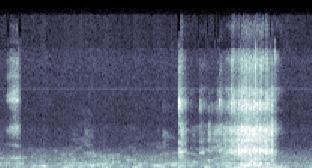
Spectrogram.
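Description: A sewing machine runs briefly while stitching maxi dress fabric, a soft, quiet whir that swells into a short, brighter burst of stitching near the end, with faint background noise and no talk.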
